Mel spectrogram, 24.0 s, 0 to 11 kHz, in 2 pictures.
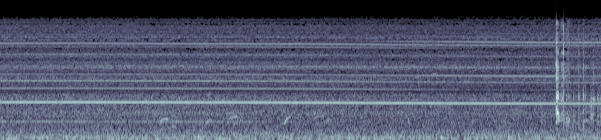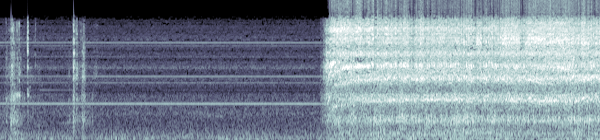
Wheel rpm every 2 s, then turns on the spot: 0, 0, 0, 0, 0, 0, 0, 0, 0, 120, 230, 220.
none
